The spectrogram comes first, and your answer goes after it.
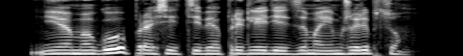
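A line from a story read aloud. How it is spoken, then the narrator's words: Low-voiced question. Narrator (Russian): низким голосом спросил он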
